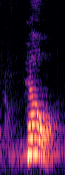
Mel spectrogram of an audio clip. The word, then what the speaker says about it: Hal: What my friend, and he didn't say his name, so Hal, where Hal, H-A-L, yeah, in case you hear it wrong.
